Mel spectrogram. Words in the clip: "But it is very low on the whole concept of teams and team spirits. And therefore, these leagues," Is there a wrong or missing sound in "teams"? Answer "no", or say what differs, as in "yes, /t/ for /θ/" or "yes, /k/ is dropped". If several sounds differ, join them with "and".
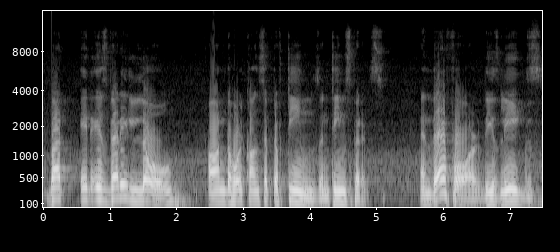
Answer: no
